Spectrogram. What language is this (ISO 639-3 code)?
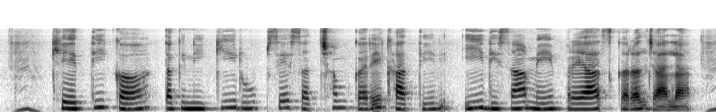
bho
